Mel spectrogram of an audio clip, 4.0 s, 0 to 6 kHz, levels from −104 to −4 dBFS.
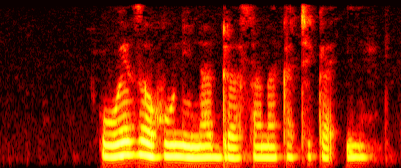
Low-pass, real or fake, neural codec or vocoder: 5.4 kHz; real; none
